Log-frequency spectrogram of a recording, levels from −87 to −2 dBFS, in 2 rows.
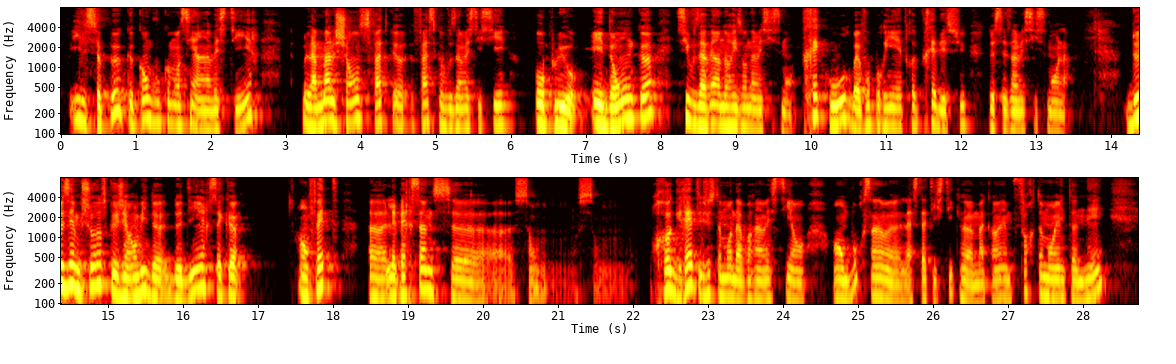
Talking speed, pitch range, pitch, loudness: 150 wpm, 115-145 Hz, 125 Hz, -26 LUFS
